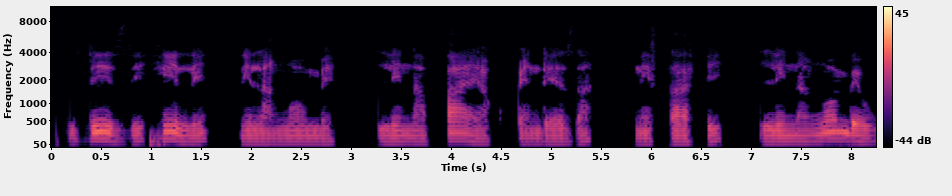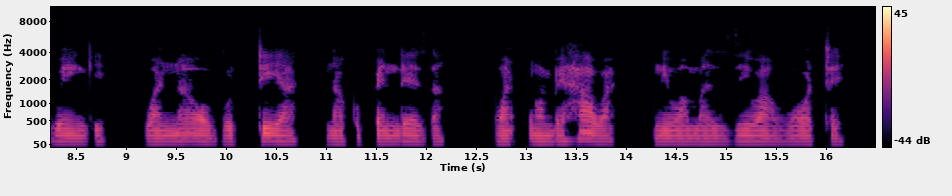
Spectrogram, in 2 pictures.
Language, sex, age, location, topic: Swahili, male, 18-24, Kisumu, agriculture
